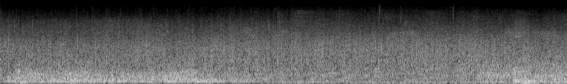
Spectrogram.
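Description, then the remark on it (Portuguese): A thunderstorm rages at sea around a sailing boat under a sky covered in black clouds, with steady heavy rain and deep, rolling thunder rumbling throughout, swelling louder near the end. No voices, just a dense, continuous wash of storm noise. “Uma tempestade está chegando!”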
